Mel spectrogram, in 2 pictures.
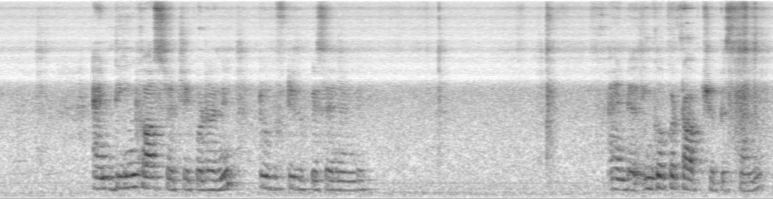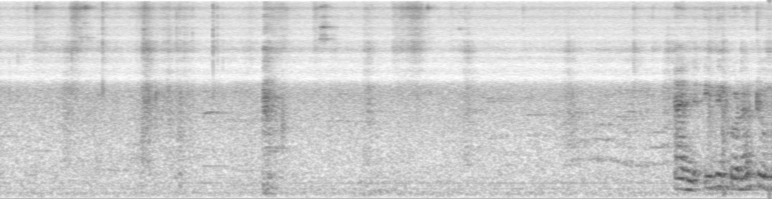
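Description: A woman speaks calmly and close by, pausing now and then.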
